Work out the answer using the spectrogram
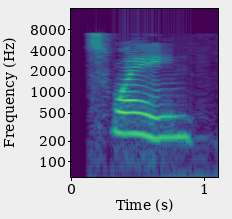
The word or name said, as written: sweyn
